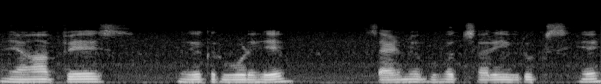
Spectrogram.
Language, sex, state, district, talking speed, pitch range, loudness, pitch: Hindi, male, Jharkhand, Jamtara, 100 wpm, 100-120 Hz, -17 LUFS, 115 Hz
